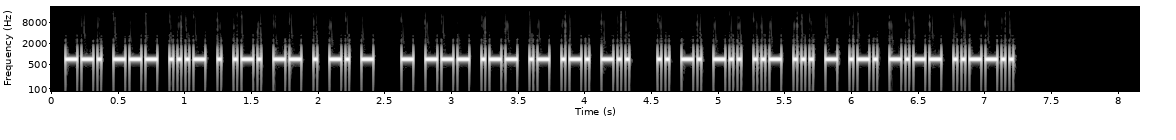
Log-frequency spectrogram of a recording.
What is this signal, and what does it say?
Morse code, heard as a keyed tone, about 40 wpm, 700 Hz. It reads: GOVERMENT TOWARD INDUSTRY?
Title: Sentences from Top 1300 Words 40wpm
